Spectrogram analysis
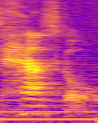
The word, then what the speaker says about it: Haskell: to throw out that it's actually pronounced Haskell to whoever said that just now.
